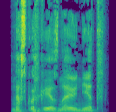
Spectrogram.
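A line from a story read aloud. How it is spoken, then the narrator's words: Laughing. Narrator (Russian): рассмеялся Смайли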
